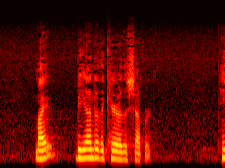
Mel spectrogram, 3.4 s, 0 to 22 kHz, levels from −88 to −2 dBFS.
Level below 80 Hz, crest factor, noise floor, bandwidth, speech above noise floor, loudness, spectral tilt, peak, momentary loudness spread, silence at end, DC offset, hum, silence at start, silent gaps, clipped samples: under -90 dBFS; 22 dB; -60 dBFS; 16.5 kHz; 29 dB; -32 LUFS; -5.5 dB/octave; -12 dBFS; 14 LU; 0 s; under 0.1%; none; 0.55 s; none; under 0.1%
